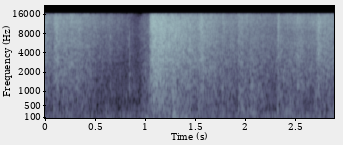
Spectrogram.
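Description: A sword swishes through the air and strikes.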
